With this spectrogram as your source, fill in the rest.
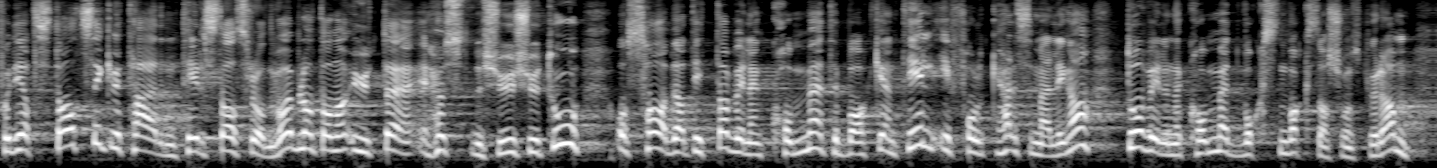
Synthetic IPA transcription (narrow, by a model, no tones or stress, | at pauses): fɔɖiːɑt̪st̪ɑːt̪sɛkɾət̪ʰæːɾənt̪ʰɪlst̪ɑːt̪sɾoːd̪nʋɑːɾjʊb̪ɑnt̪ɑːnːɑʉːt̪əɪɦœst̪n̩ɕʉːəɕʉːət̪ʰuː | ɔsɑːd̪ɛɑt̪̚d̪ɪt̪ːɑʋɪlɛnkʰɔmːət̪ʰɪlbɑːkəjɛnt̪ʰɪlɪfɔlkəɦɛlsəmɛlːɪŋɑd̪̥oːʋɪlːəd̪ɛkʰɔmːəɛt̪ʋɔksnʋɑksɪnɑʂuːnspʰɾʊɡɾɑmː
